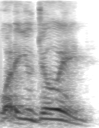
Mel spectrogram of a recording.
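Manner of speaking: very high-pitched, loud, angry outburst. Retelling a story of a climber finding Sherpas sitting: imitating an angry Edmund Hillary. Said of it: "all mad".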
